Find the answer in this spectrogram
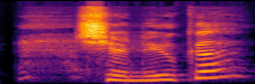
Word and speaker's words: Hanukkah: of Lights of hanuka CHA chanuka say it like a New Yorker ready Han Hanukah yes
